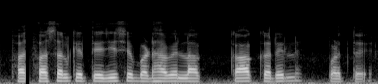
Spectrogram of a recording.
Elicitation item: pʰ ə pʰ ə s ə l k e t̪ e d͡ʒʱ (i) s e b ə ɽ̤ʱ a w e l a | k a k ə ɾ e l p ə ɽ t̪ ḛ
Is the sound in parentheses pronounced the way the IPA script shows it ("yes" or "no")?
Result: yes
